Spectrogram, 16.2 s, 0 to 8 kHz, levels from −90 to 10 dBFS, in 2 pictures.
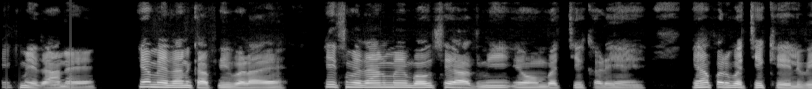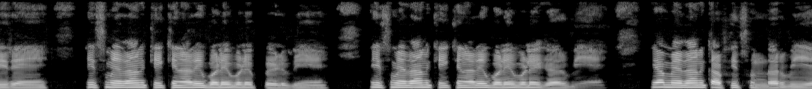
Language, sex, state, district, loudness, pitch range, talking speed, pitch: Hindi, male, Bihar, Lakhisarai, -16 LUFS, 130-185 Hz, 175 wpm, 155 Hz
